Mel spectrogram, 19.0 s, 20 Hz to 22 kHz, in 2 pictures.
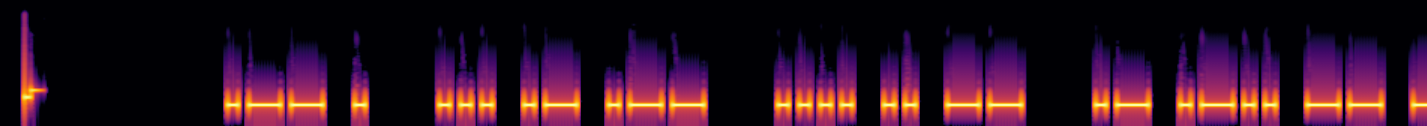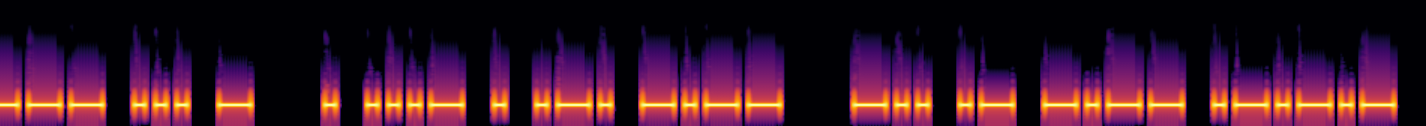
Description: Morse code, heard as a keyed tone, about 17 wpm, 700 Hz. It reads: WE SAW HIM ALMOST EVERY DAY.
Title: Sentences from Top 1000 Words - Review Part 4 - 17wpm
